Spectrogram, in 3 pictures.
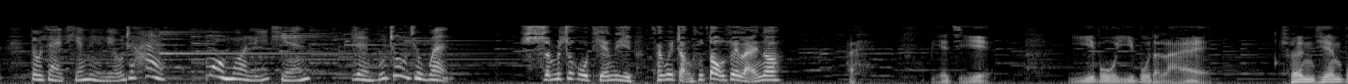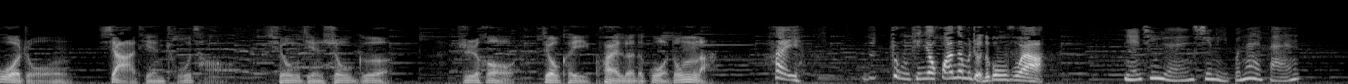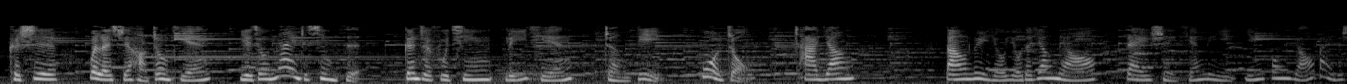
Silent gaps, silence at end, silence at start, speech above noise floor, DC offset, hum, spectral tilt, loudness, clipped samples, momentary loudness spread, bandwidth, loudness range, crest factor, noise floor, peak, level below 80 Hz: none; 0 s; 0.1 s; 27 dB; under 0.1%; none; -5.5 dB/octave; -24 LUFS; under 0.1%; 18 LU; 6.4 kHz; 10 LU; 22 dB; -51 dBFS; -2 dBFS; -46 dBFS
